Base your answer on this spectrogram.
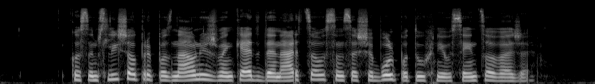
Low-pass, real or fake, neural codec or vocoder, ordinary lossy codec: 14.4 kHz; real; none; none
